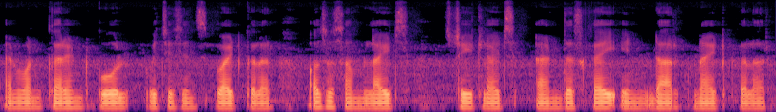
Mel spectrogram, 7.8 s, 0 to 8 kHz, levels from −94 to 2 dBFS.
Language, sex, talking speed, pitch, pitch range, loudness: English, male, 160 wpm, 85 Hz, 85-90 Hz, -20 LUFS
